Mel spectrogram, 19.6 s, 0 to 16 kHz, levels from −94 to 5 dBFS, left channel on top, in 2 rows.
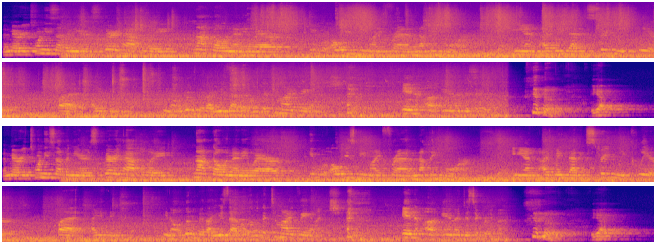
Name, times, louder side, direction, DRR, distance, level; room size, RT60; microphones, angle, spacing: voice 1, 0.0-2.5 2.8-4.2 4.6-7.3 7.6-10.0 10.5-11.6 12.1-15.3 15.8-17.3 17.6-17.7, right 1 dB, 40° right, 3 dB, 3.7 m, -21 dB
sound 1, 0.9-17.4, left 2 dB, 60° left, 1.3 m, -24 dB
Accelerating revving vroom, 4.3-11.5, equal, 20° left, 2.0 m, -33 dB
voice 2, 15.0-15.4 17.7-18.8, equal, 40° left, 1 dB, 5.1 m, -27 dB
21.0 x 18.5 x 9.8 m, 1.2 s
head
